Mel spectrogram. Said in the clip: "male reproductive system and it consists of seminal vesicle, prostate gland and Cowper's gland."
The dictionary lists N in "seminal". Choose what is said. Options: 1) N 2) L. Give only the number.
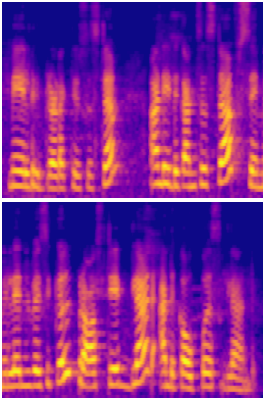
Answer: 2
